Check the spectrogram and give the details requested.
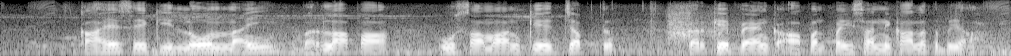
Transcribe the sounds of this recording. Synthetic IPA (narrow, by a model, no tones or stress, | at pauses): kaːɦesekiloːnːaːɦĩbʱəɾlapaː | ʊsaːmaːnked͡ʒəpt̪ | kəɾkebɛ̃ːŋka̰ːpənpəɪsanɪkaːlət̪bʱɪjaː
